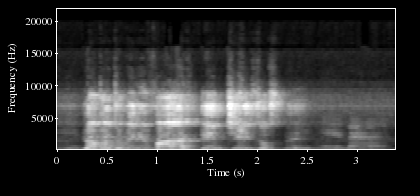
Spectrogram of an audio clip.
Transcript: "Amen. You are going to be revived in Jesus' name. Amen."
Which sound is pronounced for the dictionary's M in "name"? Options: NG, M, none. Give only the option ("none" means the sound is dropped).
none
